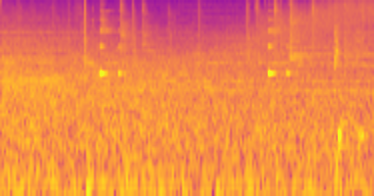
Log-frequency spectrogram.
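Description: Steady rumbling ride of a train car aboard the Amateras in Master Detective Archives: Rain Code, a continuous low rolling drone with faint high squeals and clicks throughout, no talking.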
